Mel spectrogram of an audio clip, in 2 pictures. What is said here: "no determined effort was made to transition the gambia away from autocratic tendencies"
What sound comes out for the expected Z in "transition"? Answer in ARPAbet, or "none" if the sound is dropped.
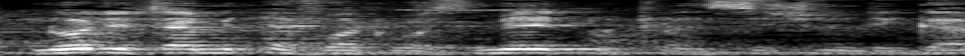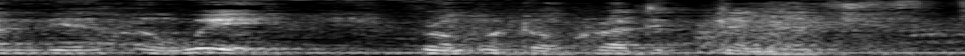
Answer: S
